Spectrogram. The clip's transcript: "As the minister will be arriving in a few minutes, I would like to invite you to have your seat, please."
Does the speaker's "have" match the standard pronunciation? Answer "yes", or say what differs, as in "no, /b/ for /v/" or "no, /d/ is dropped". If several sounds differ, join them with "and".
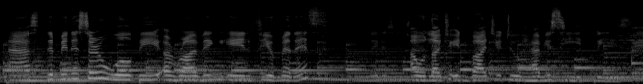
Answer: yes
